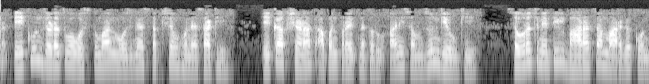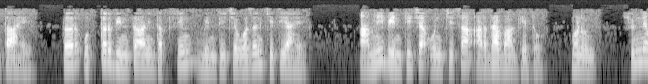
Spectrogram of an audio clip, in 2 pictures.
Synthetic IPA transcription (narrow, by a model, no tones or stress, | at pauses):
əɾekuːnd͡zəɽət̪ʋəʋəst̪umanmod͡zɳjasəkʂəmɦoɳjasaʈiː | ekakʂəɽ̃at̪a̰pəɳpɾəjət̪nəkəɾṵːʔaɽ̃isəmd͡zuːnɡʱeukiː | səwɾəd͡znet̪iːlbʱaɾat͡samaɾɡəkoɳt̪aːɦe | t̪əɾut̪ːəɾbʱint̪əaɽ̃id̪əkʂiɳbʱint̪it͡ɕeʋəd͡zənkit̪iːaɦe | am̤iːbʱint̪it͡ɕjaʔuɲt͡ɕit͡saʔə̰ɾd̪ʱabʱaɡ̚ɡʱet̪o̰ | m̤əɽ̃uːn | ɕunjə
